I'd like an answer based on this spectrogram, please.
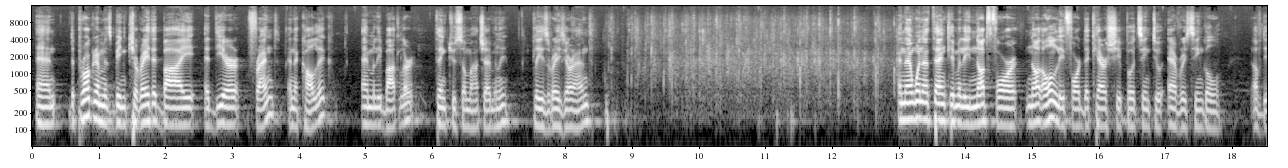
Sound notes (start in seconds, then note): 8.6 all applauding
